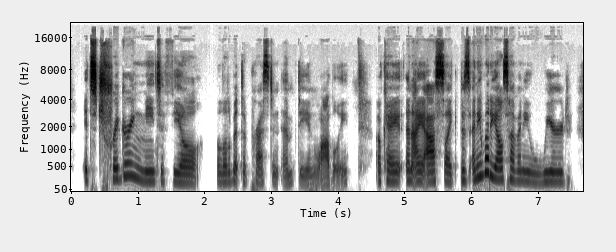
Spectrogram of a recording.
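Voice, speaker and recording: A woman with a Californian accent, medium pitch and ordinary pitch variation, at a fairly quick pace, in a very clean recording with a silent background and a dry, close sound with no echo. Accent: California girl. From Southern California. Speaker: mental health and self-help creator. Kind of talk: casual vlog talk to camera. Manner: chatty, with fillers like um and like.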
